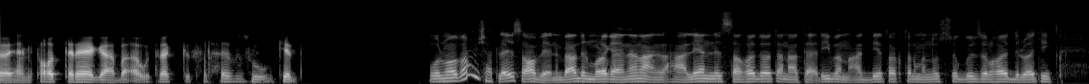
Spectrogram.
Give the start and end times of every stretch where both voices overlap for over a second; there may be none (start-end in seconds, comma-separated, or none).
none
